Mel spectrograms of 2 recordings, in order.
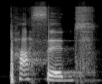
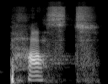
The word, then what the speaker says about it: passed: so we don't say passage okay so be careful of that we say I always passed ok passed it makes kind of a T sound at the end passed okay so we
